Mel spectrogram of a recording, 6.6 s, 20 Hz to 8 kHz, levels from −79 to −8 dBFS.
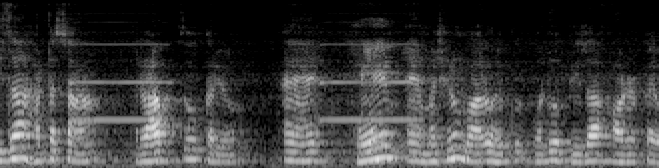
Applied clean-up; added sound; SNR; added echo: none; Wind instrument, woodwind instrument; 15 dB; reverberation time 2.0 s.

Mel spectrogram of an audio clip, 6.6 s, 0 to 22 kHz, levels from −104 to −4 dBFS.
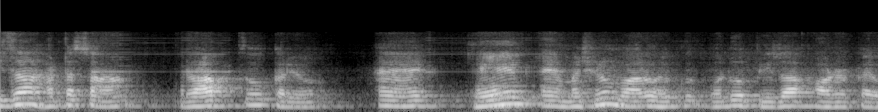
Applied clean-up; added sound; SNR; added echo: neural separator model SepFormer DNS4.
